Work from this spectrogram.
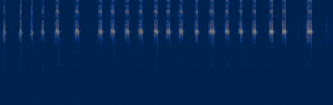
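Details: Cricket chirping loudly at night, high clean chirps repeated at uneven intervals, about three per second with short pauses, no other sounds in the background.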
